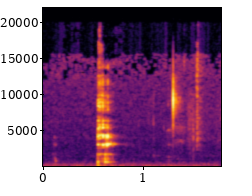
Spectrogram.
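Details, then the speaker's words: One short, low belch in a quiet room, then a faint second sound; a burp after Botox treatment for retrograde cricopharyngeus dysfunction (inability to burp), talking prompting the burps. "we go another one another one see talking makes you burp you"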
